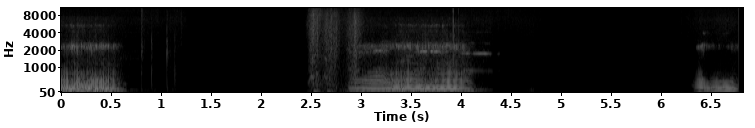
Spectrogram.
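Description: Loud, rough, vibrating snores on the in-breaths with silent pauses between, about three snores in the stretch: snoring.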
